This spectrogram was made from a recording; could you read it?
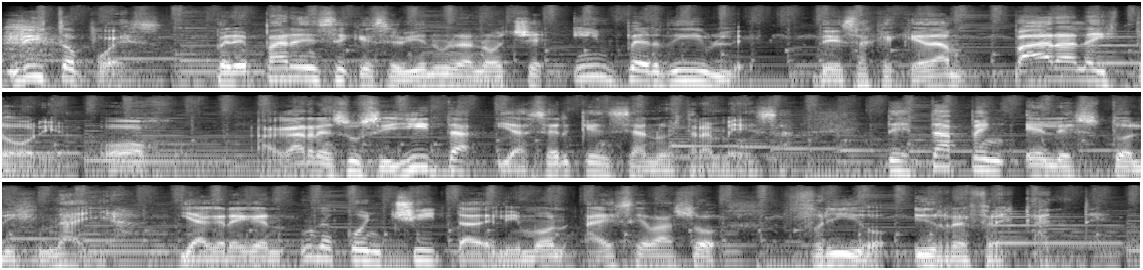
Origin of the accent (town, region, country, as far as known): Venezuela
